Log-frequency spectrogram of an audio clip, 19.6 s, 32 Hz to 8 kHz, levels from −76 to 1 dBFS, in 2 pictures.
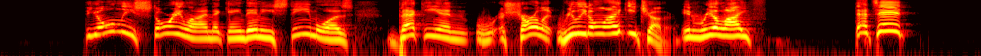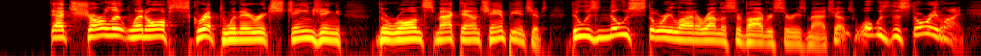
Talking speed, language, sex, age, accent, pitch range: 145 wpm, English, male, 40-59, American, 130-205 Hz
